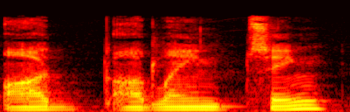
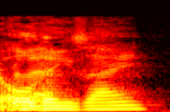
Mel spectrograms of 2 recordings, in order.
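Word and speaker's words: Auld Lang Syne: And I can never pronounce the name of the song, but Odd Lane Sing? The Old Lang Syne?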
